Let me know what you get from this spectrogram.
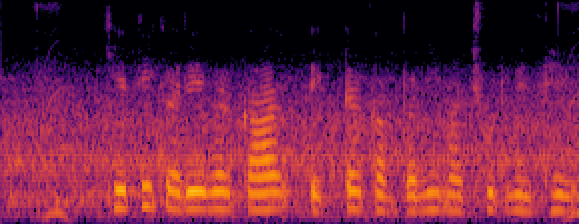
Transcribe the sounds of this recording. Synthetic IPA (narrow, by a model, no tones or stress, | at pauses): kʰeːt̪ikəɾeʋəɾkaːɾʈeːk̚ʈəɾkəmpənimãt͡ʃʰuːʈmɪlt̪ʰẽː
